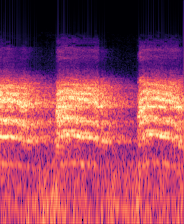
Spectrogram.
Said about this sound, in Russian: Ворона.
